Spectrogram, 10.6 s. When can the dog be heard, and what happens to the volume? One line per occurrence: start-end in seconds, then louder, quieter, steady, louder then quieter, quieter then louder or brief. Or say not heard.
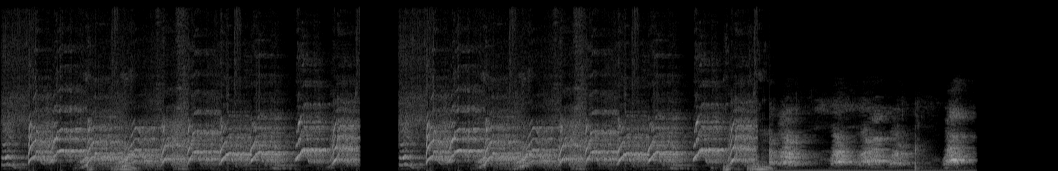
0.0-9.8 steady.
